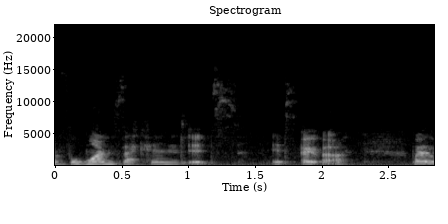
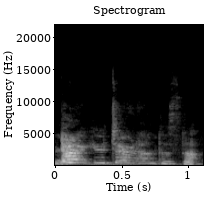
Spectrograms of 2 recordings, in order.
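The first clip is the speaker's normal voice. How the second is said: mock angry teen; 11 semitones higher than usual. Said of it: "they're gonna be like".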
